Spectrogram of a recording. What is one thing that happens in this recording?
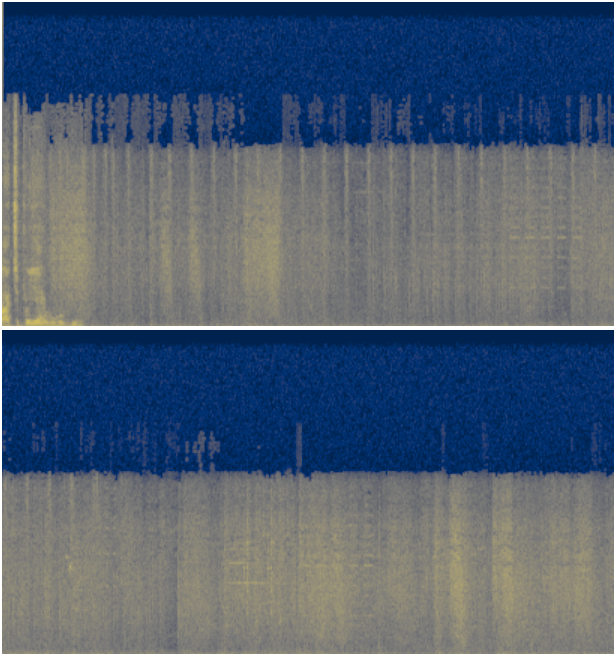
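Heavy guns fire in rapid bursts.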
